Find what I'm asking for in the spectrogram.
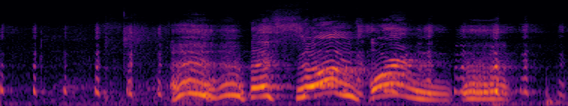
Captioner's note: laughs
